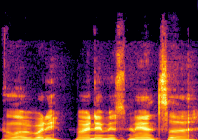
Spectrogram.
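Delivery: low, groggy, just-woken-up morning voice. Opening a video, the speaker greets everybody in a morning voice. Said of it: "Top tier morning voice".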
